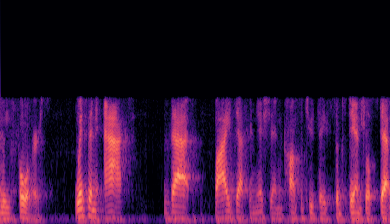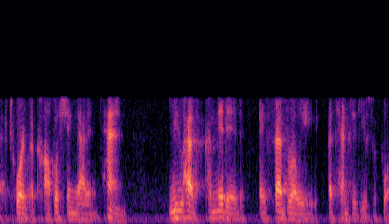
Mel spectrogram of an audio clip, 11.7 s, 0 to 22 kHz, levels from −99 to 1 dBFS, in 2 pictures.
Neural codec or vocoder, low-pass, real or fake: none; 3.6 kHz; real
